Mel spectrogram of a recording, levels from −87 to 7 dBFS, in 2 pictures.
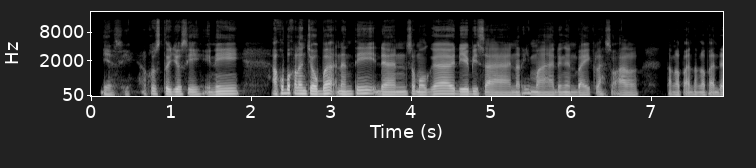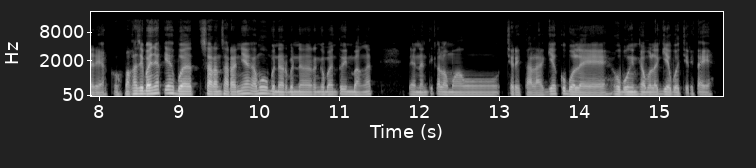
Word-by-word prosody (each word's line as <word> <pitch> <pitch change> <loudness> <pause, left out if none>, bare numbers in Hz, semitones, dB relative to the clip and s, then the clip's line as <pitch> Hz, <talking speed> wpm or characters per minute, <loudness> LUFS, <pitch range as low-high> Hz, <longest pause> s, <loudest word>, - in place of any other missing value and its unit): Iya 105 -2 -4
sih, 105 - -16 0.2
aku - - -9
setuju 110 -2 +3
sih. 105 0 +1
Ini, 105 +3 0 0.7
aku - - +1
bakalan 140 -4 +5
coba 130 +4 +6
nanti 120 +4 0 0.3
dan 110 0 +2
semoga 120 +4 +2
dia 110 -1 +3
bisa, 115 -2 -3 0.3
nerima 100 -1 -3 0.2
dengan 100 -1 -3
baiklah 100 +2 -5
soal 95 +2 -7 0.3
tanggapan-tanggapan 95 -1 -5
dari 95 -1 -2
aku. 100 -1 -12
Makasih 135 +4 +4
banyak 160 +5 +7
ya - - +6
buat, 120 -2 +5
saran-sarannya! 115 +3 +2
Kamu 125 +5 +2
benar-benar 110 -1 0
ngebantuin 110 +1 -3
banget, 105 +3 -4 0.4
dan 105 -2 -5
nanti 105 - -10
kalau 105 -2 -1
mau 100 -1 -4 0.5
cerita 100 -2 -4
lagi, 95 +5 -3
aku 130 +1 -1
boleh 95 -3 0
hubungin 110 -1 +2
kamu 105 0 0
lagi 110 +2 -1
ya, - - +2
buat 100 - -1
cerita 110 - -8
ya? 100 - -9
110 Hz, 170 wpm, -23 LUFS, 100-120 Hz, 0.7 s, banyak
